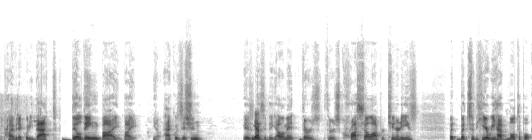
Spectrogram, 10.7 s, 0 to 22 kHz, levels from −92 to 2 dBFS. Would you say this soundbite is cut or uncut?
cut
